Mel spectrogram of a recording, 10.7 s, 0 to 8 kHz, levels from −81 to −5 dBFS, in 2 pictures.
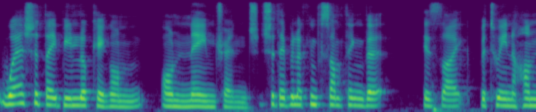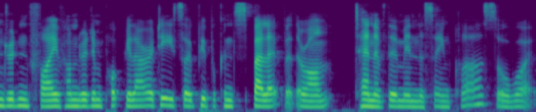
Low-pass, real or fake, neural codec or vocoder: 7.2 kHz; fake; codec, 24 kHz, 3.1 kbps, DualCodec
